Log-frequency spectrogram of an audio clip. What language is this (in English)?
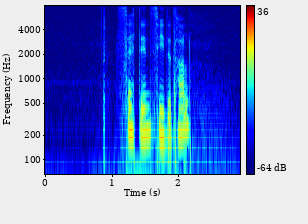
Norwegian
